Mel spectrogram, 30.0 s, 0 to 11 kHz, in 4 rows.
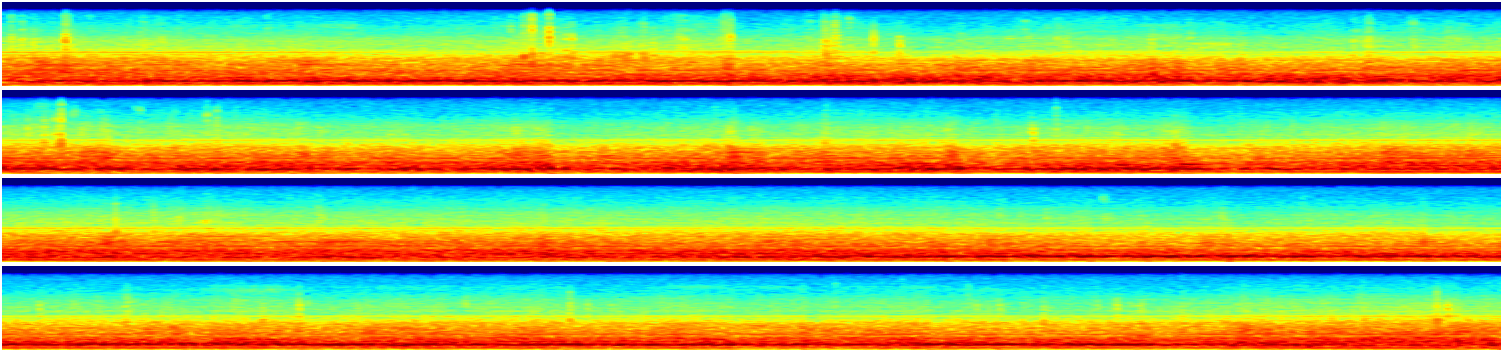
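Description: Steady interior running noise of a 300 Series Shinkansen car, heard from inside the cabin: a continuous low rumble of the train on the track with steady humming tones, and a few faint clicks in the first ten seconds.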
